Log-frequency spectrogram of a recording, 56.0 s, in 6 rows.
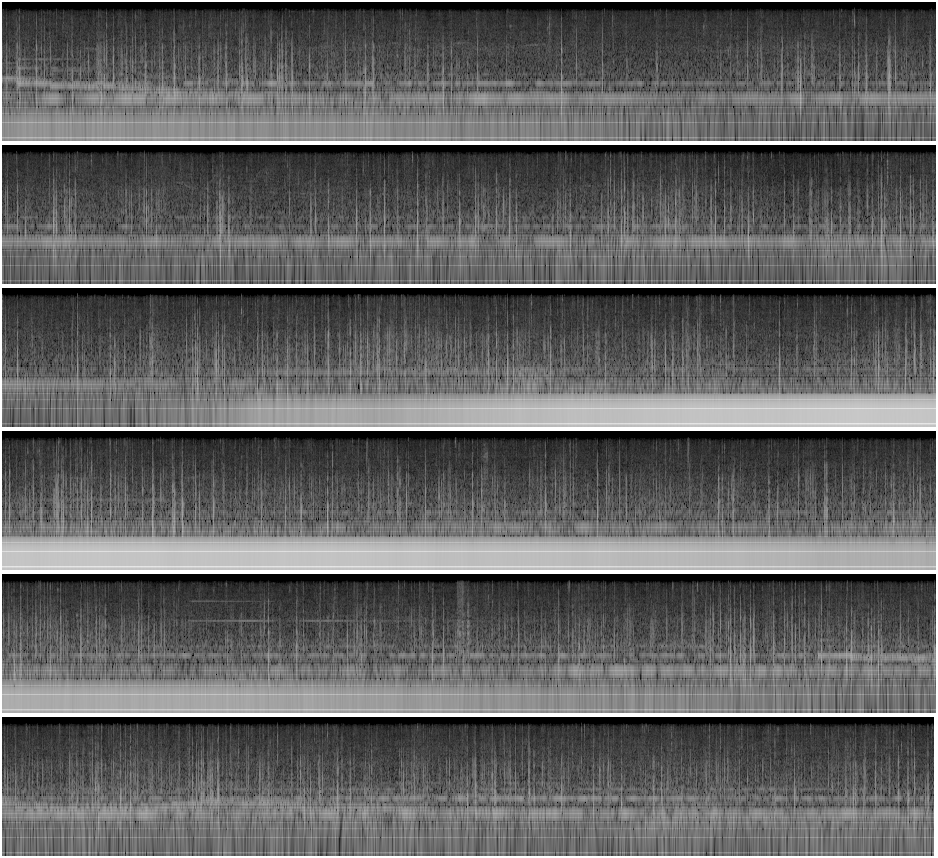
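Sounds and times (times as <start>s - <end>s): raindrops ticking close by: 0.0s - 56.0s
steady rain falling: 0.0s - 56.0s
deep low rumble: 20.2s - 45.6s.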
